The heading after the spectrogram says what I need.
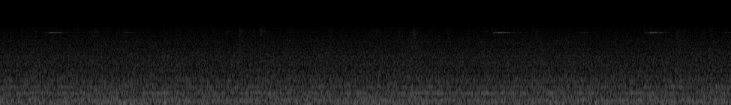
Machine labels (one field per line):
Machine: fan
